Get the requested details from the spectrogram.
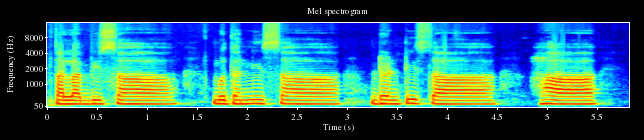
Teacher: तलबी सा, मूर्धनी सा, दंती सा और हा का उच्चारण रगड़ या घर्षण से उत्पन्न होता है और उस वायु से होता है, अतः इन्हें ऊष्म व्यंजन कहते हैं।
